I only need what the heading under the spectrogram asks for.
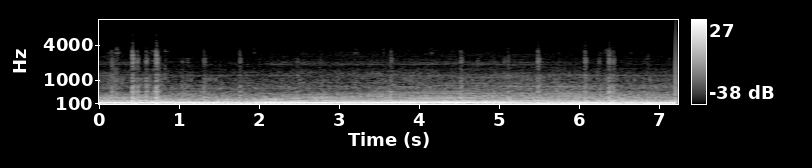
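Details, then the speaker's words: Ford Mustang with air struts, driving after hitting a large freeway pothole: over road rumble, sharp irregular metal-to-metal knocks from the rear passenger suspension over bumps; owner suspected the air strut shock mount or worse, and found a broken rear shock mount. "basically long story short I'm getting a weird hard metal-to-metal knock coming from the rear passenger suspension like I mentioned earlier we're thinking it's probably something to do with either a broken shock mount"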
